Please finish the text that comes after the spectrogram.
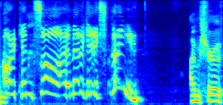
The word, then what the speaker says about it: Arkansas: I'm sure I've told you this before, but I think I was in my 20s when I learned that our Kansas and Arkansas were the same state cuz like I'd always read one and heard the other, so I I assumed that they were different cuz the S doesn't make that sound.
